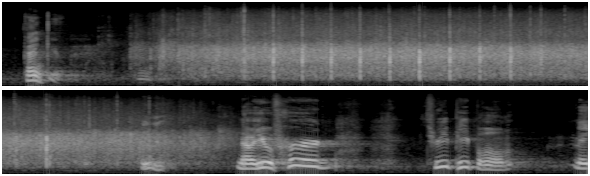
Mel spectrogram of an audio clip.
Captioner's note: applause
